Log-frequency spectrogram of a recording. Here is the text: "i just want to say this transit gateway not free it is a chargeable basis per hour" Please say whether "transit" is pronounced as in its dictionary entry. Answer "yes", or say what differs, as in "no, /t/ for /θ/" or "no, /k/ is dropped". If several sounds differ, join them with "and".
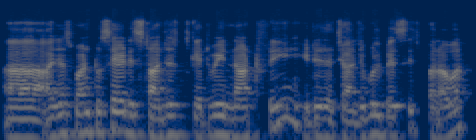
no, /ɹ/ is dropped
